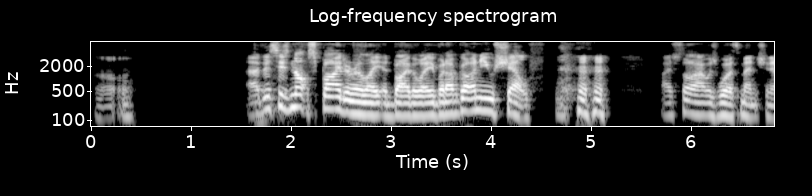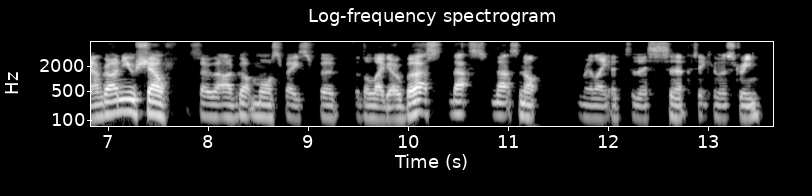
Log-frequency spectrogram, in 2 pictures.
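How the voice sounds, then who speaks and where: A man's voice: mid-range voice, normal speed, lo-fi sound. A young man chatting casually on a live stream from his bedroom, rambling with lots of fillers. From England. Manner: rambling, relaxed, many fillers. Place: bedroom at home.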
